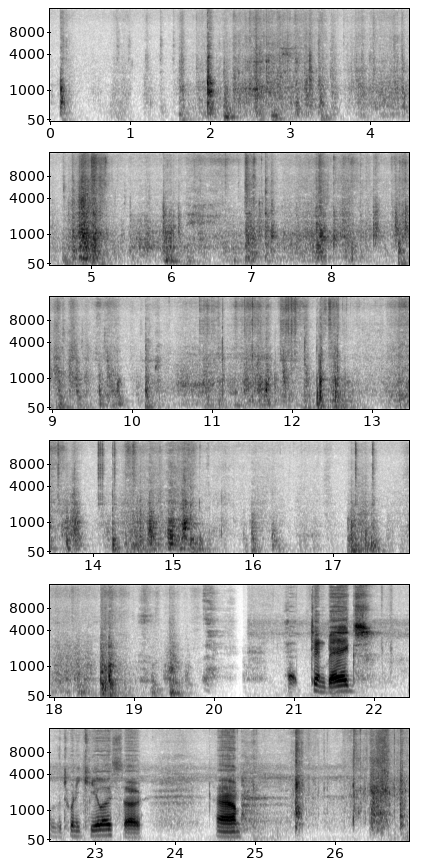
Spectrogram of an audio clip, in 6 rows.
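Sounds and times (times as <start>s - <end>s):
stones rattling and scraping: 1.6s - 16.8s, 25.5s - 26.9s.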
